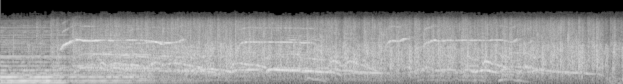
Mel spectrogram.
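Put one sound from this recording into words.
People in a crowd whistle and cheer.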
